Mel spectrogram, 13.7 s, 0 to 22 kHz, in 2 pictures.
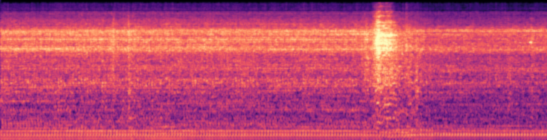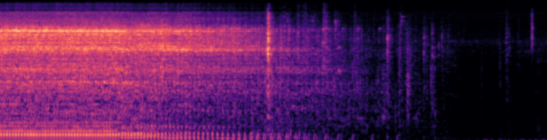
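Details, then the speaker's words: Husqvarna LTH130 riding mower after putting the fallen-off drive belt back on (belt still somewhat loose, possibly stretched): even, steady engine drone for several seconds before winding down; tractor moves again and runs normally. "so it runs again you saw it move up it was unable to do anything like that before"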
